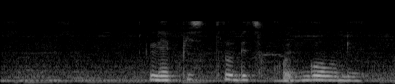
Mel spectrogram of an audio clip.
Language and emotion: Russian, neutral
